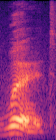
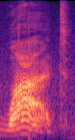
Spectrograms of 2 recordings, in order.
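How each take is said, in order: First: The vowel in 'what' is reduced to schwa. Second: The vowel in 'what' is full and clear. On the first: The speaker calls it right. "we have the schwa sound. This is the uh sound" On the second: The speaker calls it wrong. "instead of"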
